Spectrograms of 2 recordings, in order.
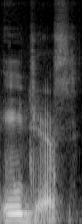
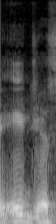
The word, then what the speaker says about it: Egis: But in any event, his manager, Aegis, I guess you would pronounce it, Egis, went over to Teofimo's corner and said, "Why do you hate the Loma?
